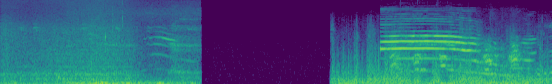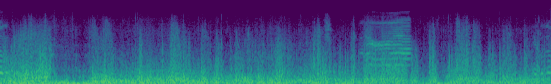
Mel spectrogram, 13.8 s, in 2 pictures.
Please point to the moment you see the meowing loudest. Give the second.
5 s.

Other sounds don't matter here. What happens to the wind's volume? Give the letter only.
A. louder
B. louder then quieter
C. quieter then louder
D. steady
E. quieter
E.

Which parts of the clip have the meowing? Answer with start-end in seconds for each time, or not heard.
0.8-2.5, 4.8-6.7, 11.4-12.1.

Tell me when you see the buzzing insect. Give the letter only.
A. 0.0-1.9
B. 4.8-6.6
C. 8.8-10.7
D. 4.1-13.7
A.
